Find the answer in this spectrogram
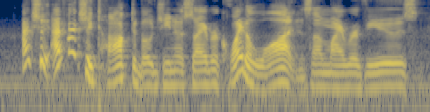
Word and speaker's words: Genocyber: before and well actually I've actually talked about genocyber quite a lot in some of my reviews I've always mentioned how something is like not as violent as you know cyber or Geno cyber I should say you know here's the thing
